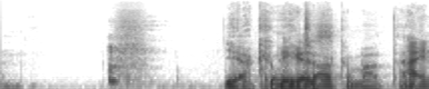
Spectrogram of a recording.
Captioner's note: chuckles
